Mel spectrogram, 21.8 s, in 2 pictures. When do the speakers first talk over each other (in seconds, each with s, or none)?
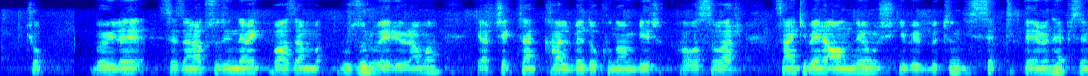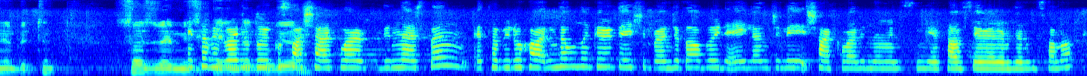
12.8 s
